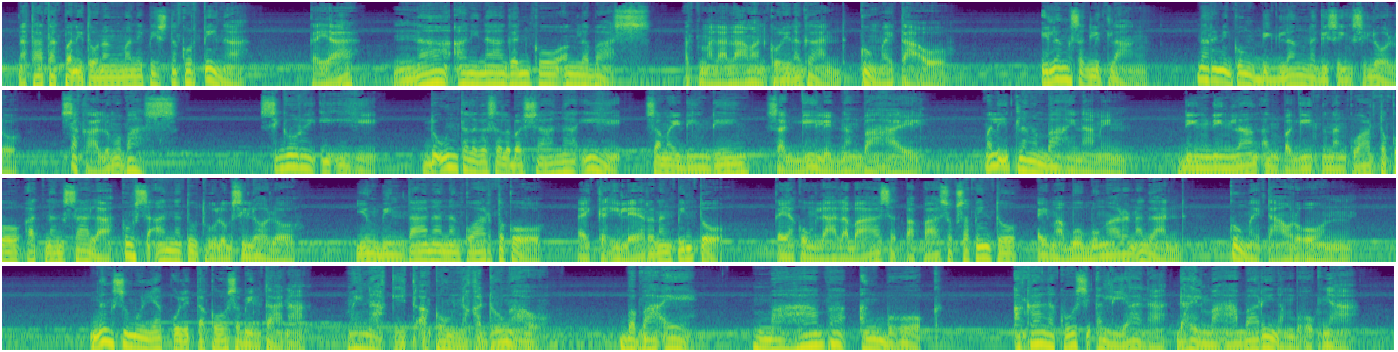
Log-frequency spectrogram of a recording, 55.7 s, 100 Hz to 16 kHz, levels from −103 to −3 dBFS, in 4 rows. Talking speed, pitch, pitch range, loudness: 125 wpm, 90 Hz, 75-105 Hz, -21 LUFS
